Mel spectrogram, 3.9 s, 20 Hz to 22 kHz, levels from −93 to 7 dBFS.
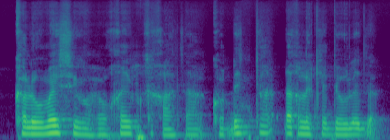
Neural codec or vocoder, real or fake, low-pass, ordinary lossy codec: codec, 44.1 kHz, 7.8 kbps, Pupu-Codec; fake; none; none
